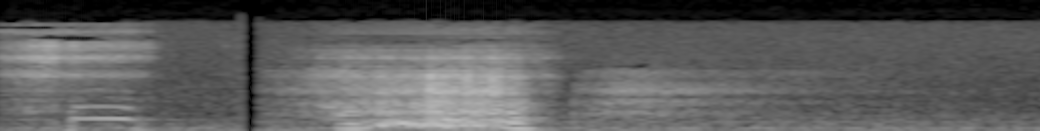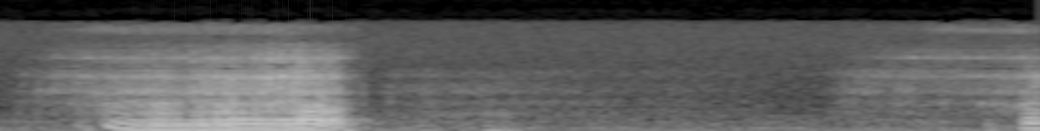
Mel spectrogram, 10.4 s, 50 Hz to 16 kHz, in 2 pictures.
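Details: Sleep snoring recorded with the SnoreLab app: two loud, fluttering snores on the in-breath with quiet gaps between, about 14 breaths a minute.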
